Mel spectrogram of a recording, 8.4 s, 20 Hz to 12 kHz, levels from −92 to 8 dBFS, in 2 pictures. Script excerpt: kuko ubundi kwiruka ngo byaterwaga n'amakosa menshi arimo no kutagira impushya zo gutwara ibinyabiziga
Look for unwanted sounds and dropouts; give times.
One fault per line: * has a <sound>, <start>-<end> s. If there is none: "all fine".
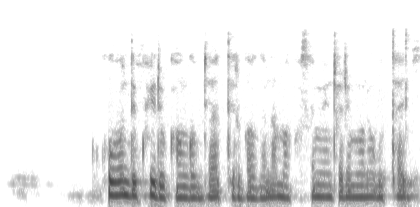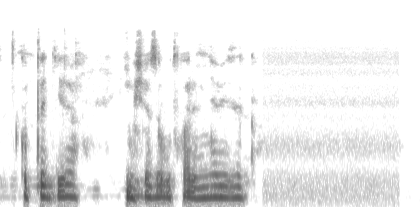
all fine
